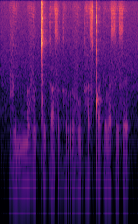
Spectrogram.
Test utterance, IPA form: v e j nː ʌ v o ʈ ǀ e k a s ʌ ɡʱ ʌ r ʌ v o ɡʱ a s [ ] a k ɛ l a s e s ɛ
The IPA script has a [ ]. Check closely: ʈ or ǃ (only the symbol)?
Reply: ǃ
